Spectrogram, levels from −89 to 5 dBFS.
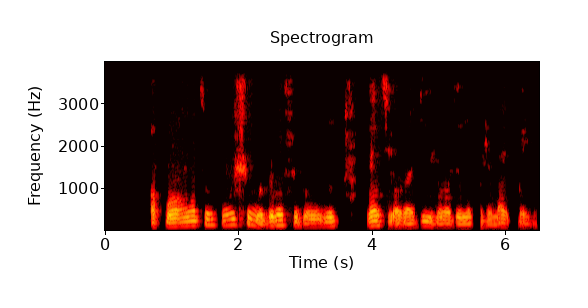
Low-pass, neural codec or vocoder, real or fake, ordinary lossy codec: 3.6 kHz; none; real; AAC, 32 kbps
